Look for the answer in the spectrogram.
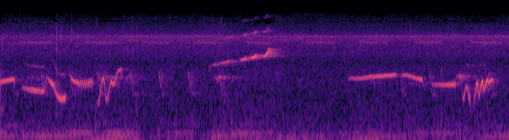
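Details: White-rumped shama playing in the rain, singing clear whistled phrases: looping, wavering notes in short bursts, a sweeping rising whistle near the middle, then long level whistles ending in quick twists, over a steady high hiss.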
